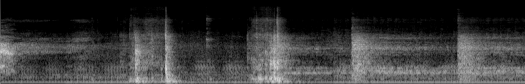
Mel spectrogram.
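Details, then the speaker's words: Indesit washing machine whose drum won't turn, on a wash program: motor surges in short bursts about once a second instead of running smoothly; brushes seen sparking, worn brushes suspected and to be inspected. "почему он пульсирует"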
